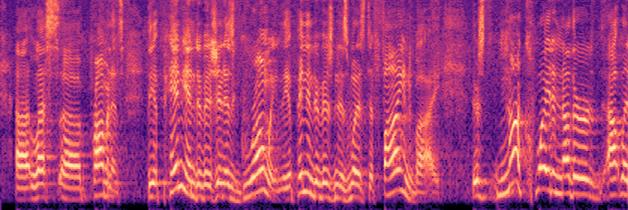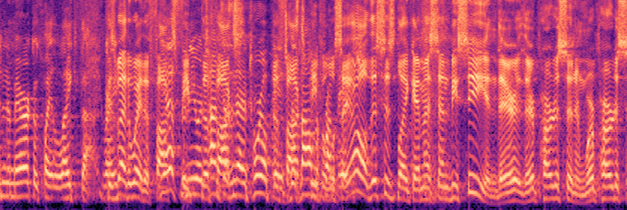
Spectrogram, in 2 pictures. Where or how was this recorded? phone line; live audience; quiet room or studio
live audience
